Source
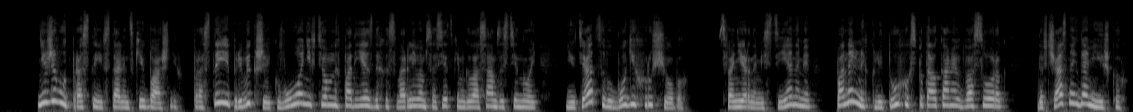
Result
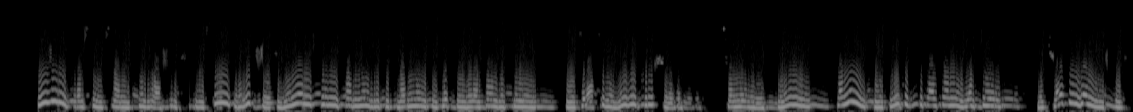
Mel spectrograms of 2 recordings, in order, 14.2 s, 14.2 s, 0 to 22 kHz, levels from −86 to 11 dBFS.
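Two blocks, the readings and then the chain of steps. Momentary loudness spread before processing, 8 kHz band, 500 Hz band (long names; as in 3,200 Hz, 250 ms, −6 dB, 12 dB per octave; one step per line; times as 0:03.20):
9 LU, below −10 dB, −10.0 dB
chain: downward compressor 1.5 to 1, threshold −30 dBFS, peak gain reduction 4 dB
brickwall limiter −26.5 dBFS, peak gain reduction 7.5 dB
parametric band 190 Hz +7 dB 0.25 octaves
single-tap delay 233 ms −12.5 dB
spectral peaks only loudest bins 4
noise that follows the level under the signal 32 dB
noise gate with hold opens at −47 dBFS
soft clipping −29 dBFS, distortion −16 dB
highs frequency-modulated by the lows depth 0.92 ms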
